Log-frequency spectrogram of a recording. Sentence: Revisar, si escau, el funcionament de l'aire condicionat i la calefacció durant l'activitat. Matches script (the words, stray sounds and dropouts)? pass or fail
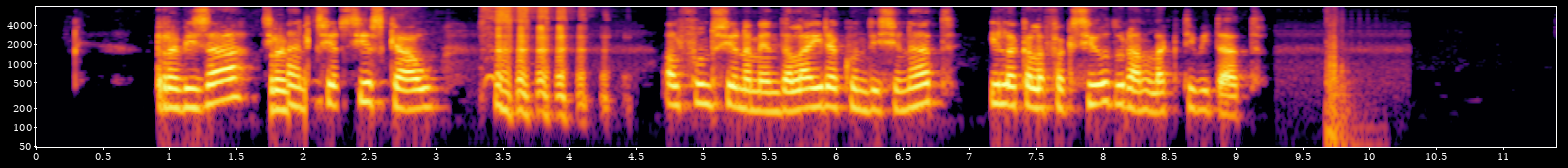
fail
